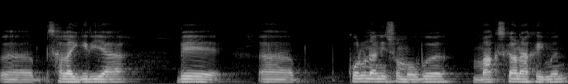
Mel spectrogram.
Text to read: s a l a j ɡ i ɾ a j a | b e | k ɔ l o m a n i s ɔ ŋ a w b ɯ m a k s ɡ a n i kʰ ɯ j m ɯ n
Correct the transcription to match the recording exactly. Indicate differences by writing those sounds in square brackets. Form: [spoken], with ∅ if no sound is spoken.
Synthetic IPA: s a l a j ɡ i ɾ [i] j a | b e | k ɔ [ɾ] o [n] a n i s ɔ [m] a w b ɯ m a k s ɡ a n [a] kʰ ɯ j m ɯ n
